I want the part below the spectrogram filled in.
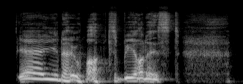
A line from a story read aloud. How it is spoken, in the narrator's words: laughing at it, going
